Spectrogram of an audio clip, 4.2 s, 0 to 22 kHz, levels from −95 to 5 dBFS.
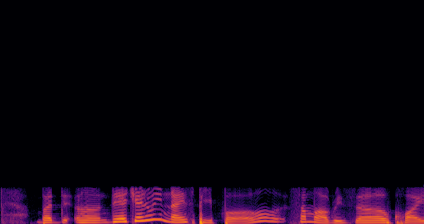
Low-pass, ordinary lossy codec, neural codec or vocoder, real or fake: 3.6 kHz; none; none; real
